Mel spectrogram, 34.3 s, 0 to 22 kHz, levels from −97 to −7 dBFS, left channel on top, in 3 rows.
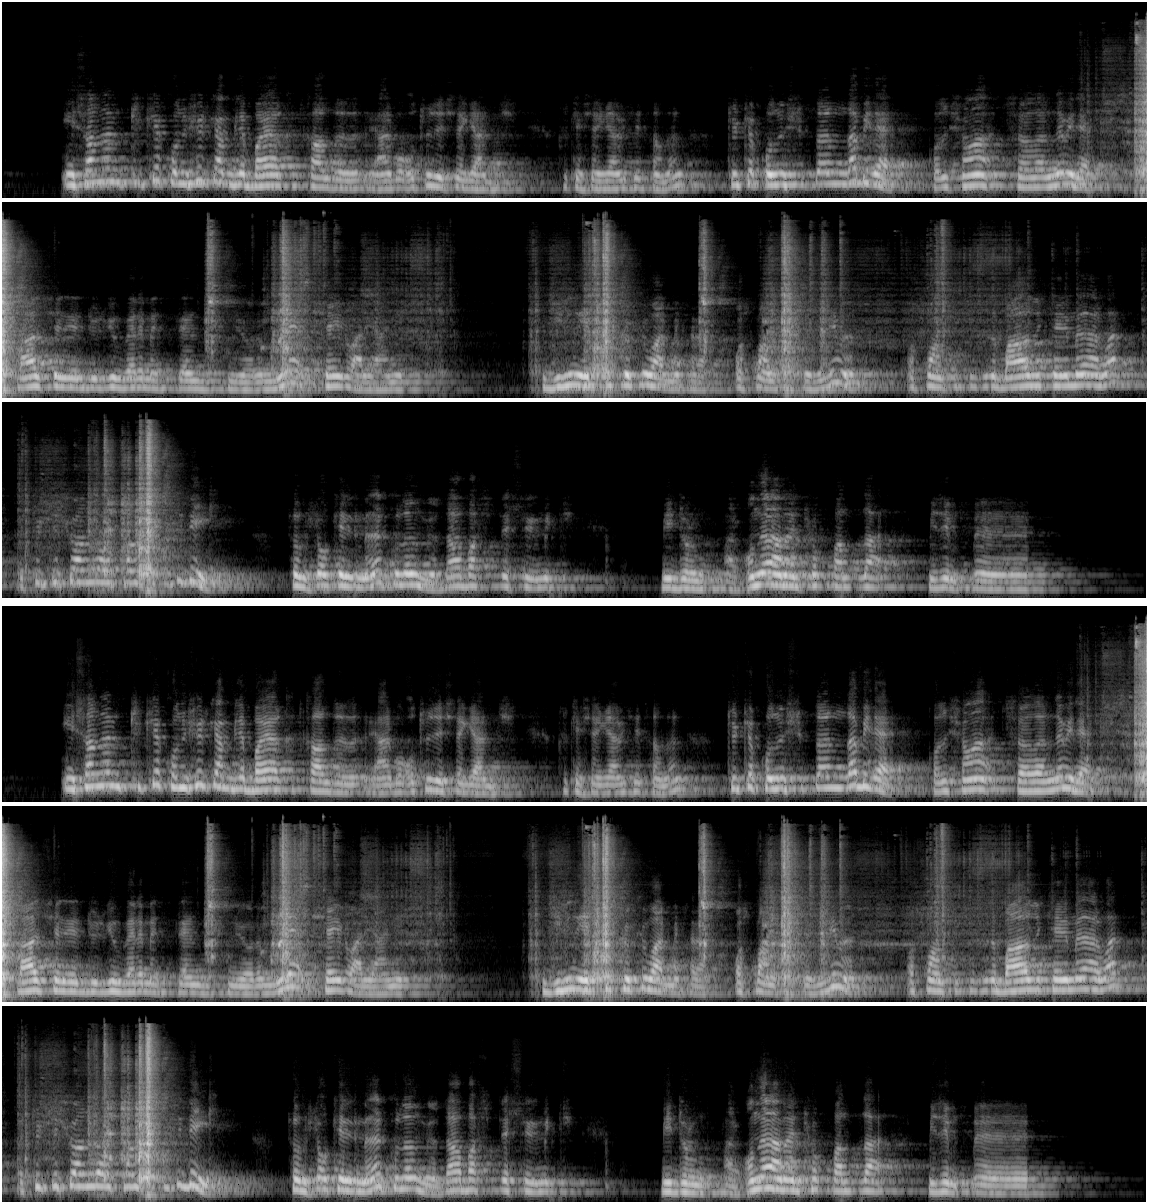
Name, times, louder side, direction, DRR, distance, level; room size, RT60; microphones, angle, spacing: voice 1, 0.6-5.0 5.7-6.9 7.3-8.9 9.3-10.9 11.6-15.5 16.9-18.5 18.8-20.0 20.5-22.7 23.1-25.1 25.8-28.4 29.5-31.7 32.2-33.2, right 1 dB, 75° right, 7 dB, 1.7 m, -33 dB
sound 1, 10.8-11.8 13.5-13.7 14.0-15.9 16.7-17.7 18.4-18.6 19.0-21.7 22.9-24.5, right 4 dB, 20° right, 0.7 m, -33 dB
29.0 x 13.0 x 9.9 m, 1.2 s
head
